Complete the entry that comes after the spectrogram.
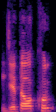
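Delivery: ordinary talk, nothing marked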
